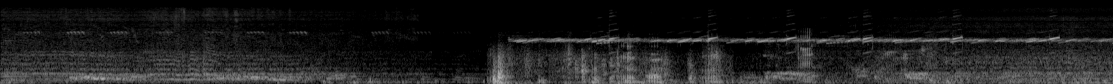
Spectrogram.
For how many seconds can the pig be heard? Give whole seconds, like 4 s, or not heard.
5 s.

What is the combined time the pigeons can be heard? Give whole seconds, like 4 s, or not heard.
5 s.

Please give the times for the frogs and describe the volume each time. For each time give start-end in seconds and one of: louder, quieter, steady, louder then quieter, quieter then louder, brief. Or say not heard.
5.0-11.0 steady.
